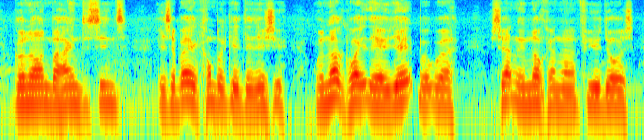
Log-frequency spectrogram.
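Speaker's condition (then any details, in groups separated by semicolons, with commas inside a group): MND; about 4.5 years since diagnosis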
